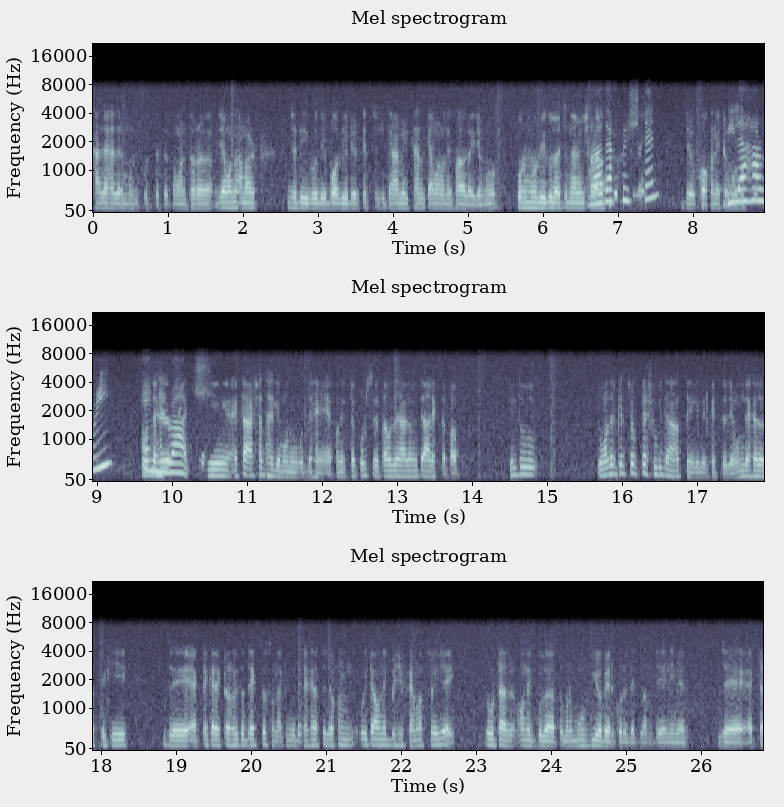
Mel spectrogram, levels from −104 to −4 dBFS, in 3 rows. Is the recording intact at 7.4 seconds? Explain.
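No. At 7.4 seconds the speech falls inside a stretch of speech suppressed in double talk, running from 6.89 to 7.52 s. The level dips by as much as about 20 dB, and the voice is turned down for around half a second in total. The likely cause is an echo canceller that, with both sides talking, mistook this talker for loudspeaker echo and turned the signal down. Unlike packet-loss dropouts, the voice is pushed down rather than replaced by clean silent holes or glitches.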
